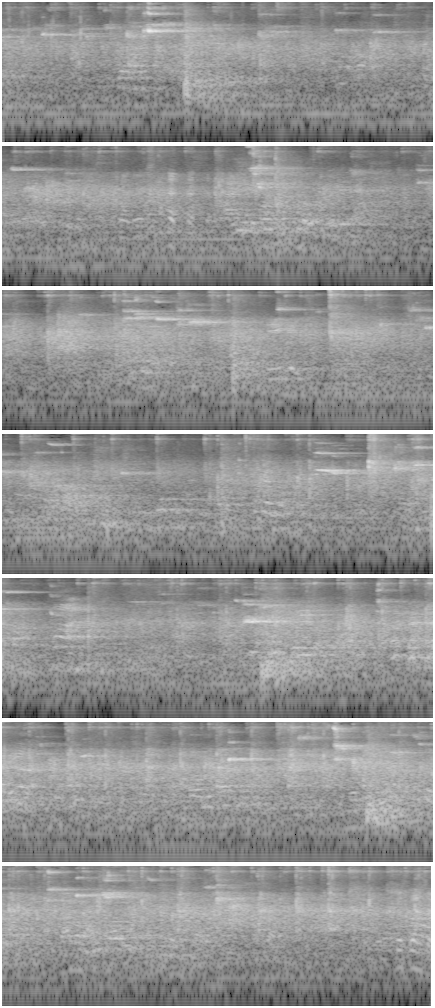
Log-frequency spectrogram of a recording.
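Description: Table tennis balls clicking off paddles and tabletops in rallies, many short sharp ticks at an uneven pace, from more than one table.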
